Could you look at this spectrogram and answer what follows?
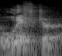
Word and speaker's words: LFTR: liquid fluoride thorium reactors or lifter as its pronounced lifter uses a mixture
